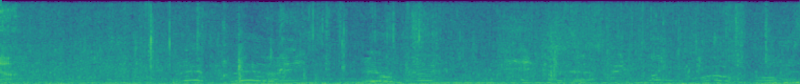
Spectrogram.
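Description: A boat's engine running steadily at idle, with faint short calls of voices over it.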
